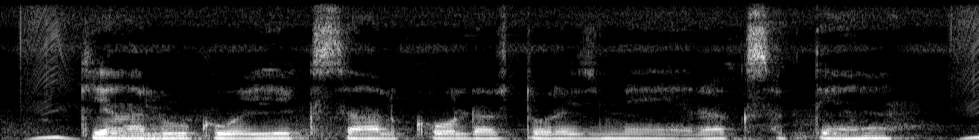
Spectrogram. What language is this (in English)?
Magahi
